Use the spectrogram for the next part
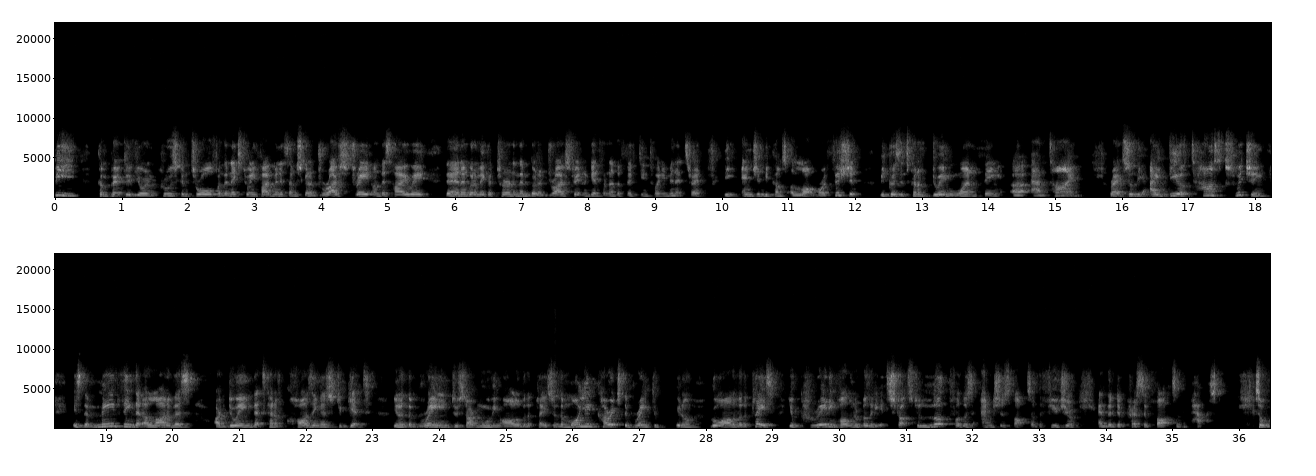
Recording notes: recorded webinar series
